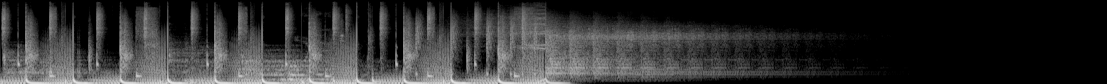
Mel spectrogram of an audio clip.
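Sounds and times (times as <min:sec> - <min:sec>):
dark minimal techno: 0:00.0 - 0:08.3.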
